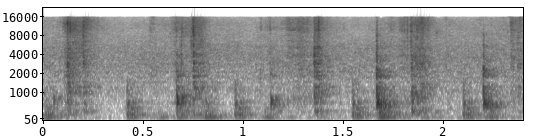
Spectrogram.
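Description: Chef's knife dicing onion on a wooden cutting board: a quick, even run of knocks of the blade striking the board, about four a second.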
